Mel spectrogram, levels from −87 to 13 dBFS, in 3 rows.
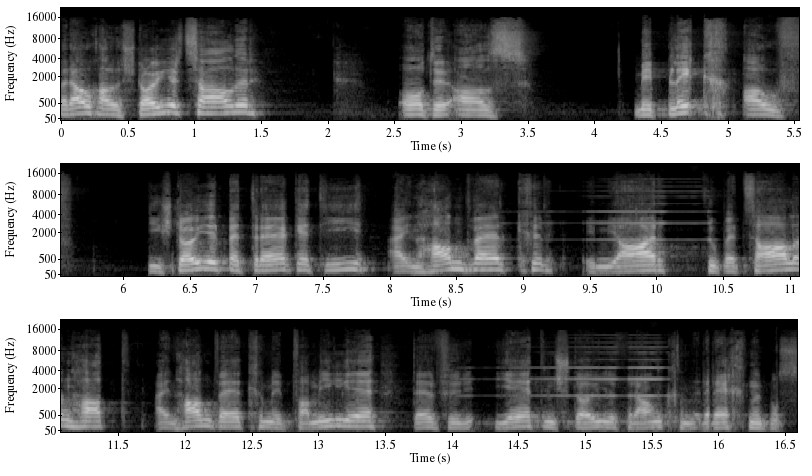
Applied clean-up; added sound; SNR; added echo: neural mask model RNNoise.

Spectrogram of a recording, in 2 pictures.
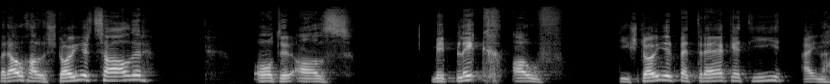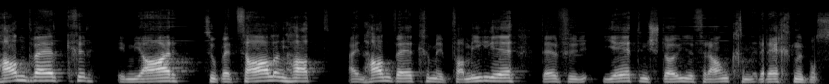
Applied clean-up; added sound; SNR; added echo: neural mask model DeepFilterNet 3.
